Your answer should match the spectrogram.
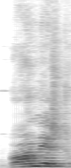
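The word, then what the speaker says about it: honest: क्योंकि इसका जो प्रोनाउंसिएशन हो रहा है ऑनेस्ट हो रहा है, ठीक है।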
